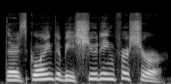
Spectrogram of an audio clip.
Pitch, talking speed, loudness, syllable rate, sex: 210 Hz, 245 wpm, -14 LUFS, 5.7 syllables/s, female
